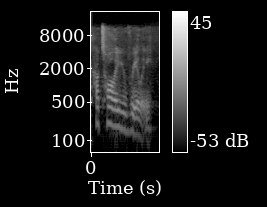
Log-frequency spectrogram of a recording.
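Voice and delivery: put-on lightly done New York accent. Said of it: "in her, like, New York accent".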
